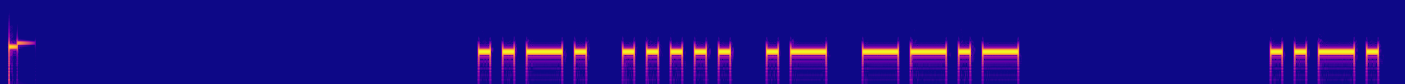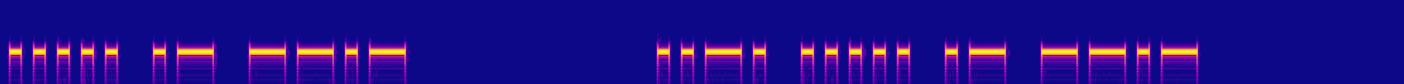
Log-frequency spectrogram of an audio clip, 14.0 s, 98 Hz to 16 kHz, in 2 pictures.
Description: Morse code, heard as a keyed tone, about 20 wpm, 700 Hz. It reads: F5AQ F5AQ F5AQ
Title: DXCC-100 Call Signs - 4 Characters - Repeated 3x - 20wpm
